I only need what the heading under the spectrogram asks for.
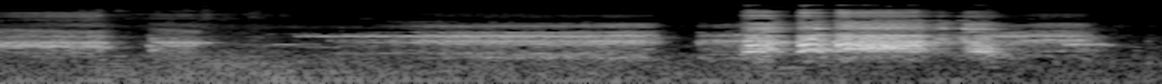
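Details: Red junglefowl (Gallus gallus) lure rooster crows: a harsh, rooster-like call of broken opening notes, then a long drawn-out phrase and a louder, raspy ending burst.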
